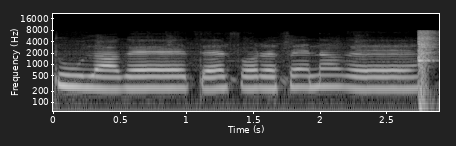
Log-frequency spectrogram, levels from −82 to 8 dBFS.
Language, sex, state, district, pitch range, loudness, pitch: Chakma, female, Tripura, Dhalai, 235-250 Hz, -21 LUFS, 240 Hz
